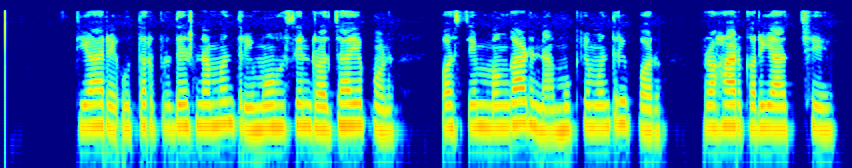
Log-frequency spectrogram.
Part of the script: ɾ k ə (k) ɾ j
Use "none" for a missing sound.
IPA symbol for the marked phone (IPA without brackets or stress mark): none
